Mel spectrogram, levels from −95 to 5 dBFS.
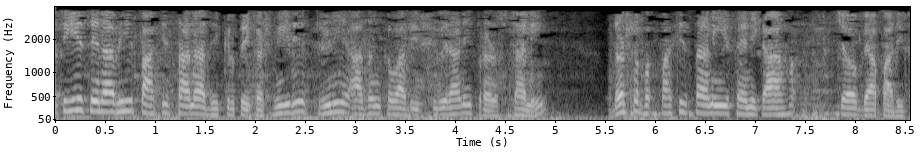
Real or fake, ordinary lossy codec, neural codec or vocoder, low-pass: fake; MP3, 16 kbps; codec, 16 kHz, 16 kbps, FreqCodec, smaller model; 3.6 kHz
